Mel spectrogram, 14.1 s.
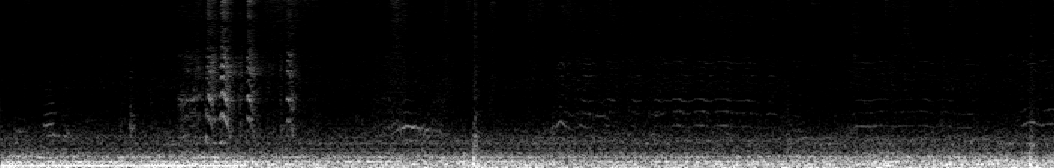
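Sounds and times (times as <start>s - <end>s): faint traction motor hum: 0.0s - 14.0s
passengers' voices: 0.0s - 14.0s
train wheels rumbling on rail: 0.0s - 14.0s.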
